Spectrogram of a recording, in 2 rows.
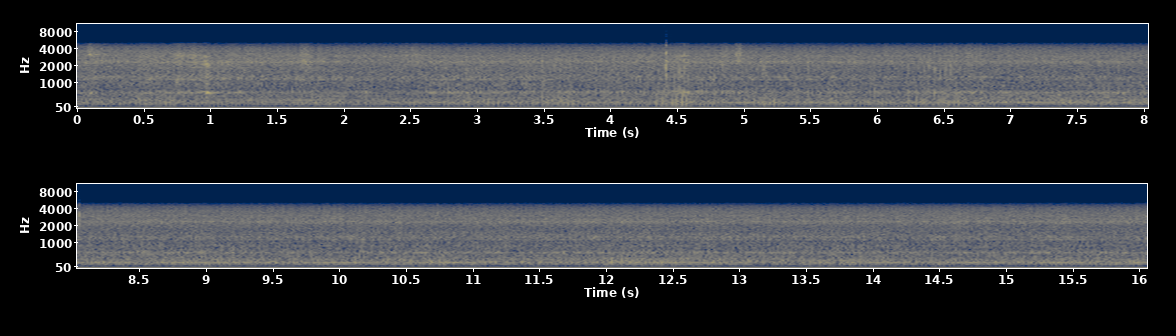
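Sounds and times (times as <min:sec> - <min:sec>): kitten purring: 0:03.2 - 0:07.1.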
